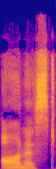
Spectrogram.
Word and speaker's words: honest: We use an before words that start with a silent H.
